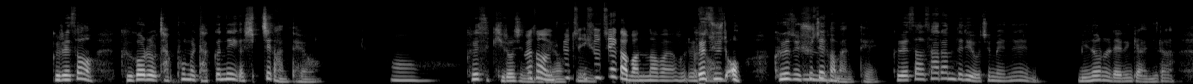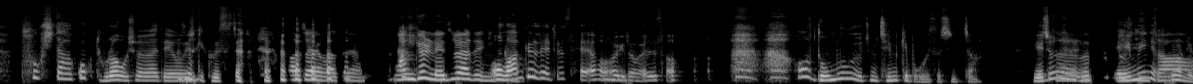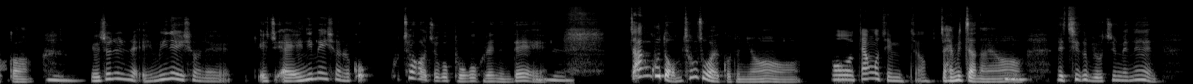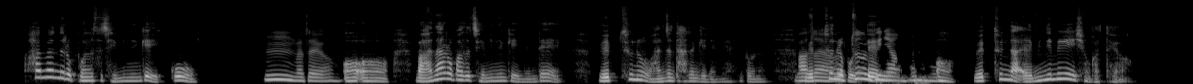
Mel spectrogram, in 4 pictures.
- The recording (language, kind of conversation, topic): Korean, unstructured, 어렸을 때 가장 좋아했던 만화나 애니메이션은 무엇인가요?
- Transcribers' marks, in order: other background noise; laugh; laugh; laugh; teeth sucking; laugh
